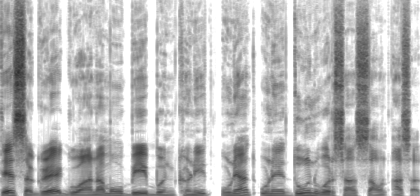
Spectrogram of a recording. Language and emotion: Goan Konkani, neutral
